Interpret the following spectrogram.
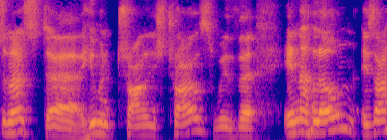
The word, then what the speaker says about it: Inhalon: You've just announced human challenge trials with Inhalon. Is that how we pronounce it? Yeah, Inhalon, yeah, absolutely.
